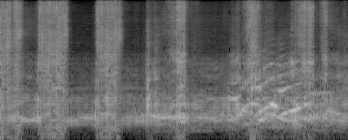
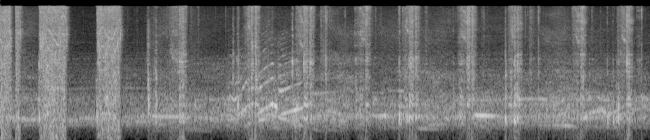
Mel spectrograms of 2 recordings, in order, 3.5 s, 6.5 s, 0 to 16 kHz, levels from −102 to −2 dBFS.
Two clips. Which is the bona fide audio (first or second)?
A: second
